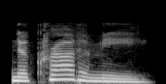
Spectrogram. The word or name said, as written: necrotomy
